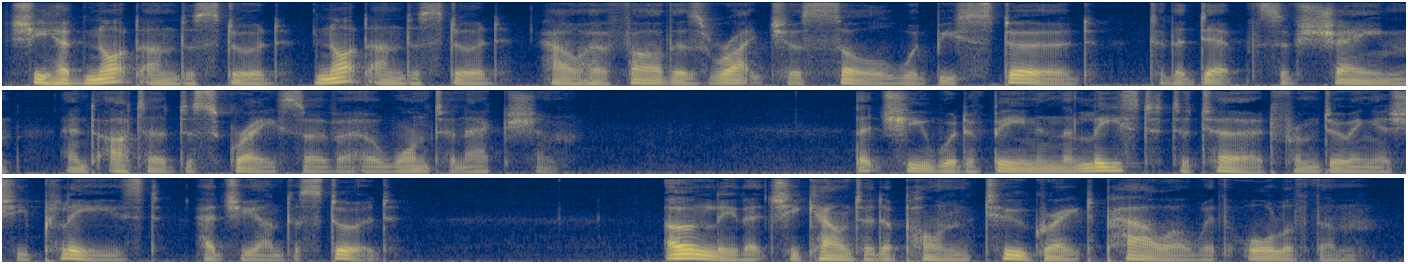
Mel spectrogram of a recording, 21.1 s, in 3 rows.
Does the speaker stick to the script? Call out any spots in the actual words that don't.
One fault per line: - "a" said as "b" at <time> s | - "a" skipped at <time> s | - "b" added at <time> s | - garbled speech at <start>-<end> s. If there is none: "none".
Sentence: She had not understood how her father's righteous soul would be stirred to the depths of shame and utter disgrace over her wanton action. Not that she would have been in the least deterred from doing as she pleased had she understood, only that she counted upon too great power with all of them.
- "not understood" added at 1.6 s
- "Not" skipped at 9.8 s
